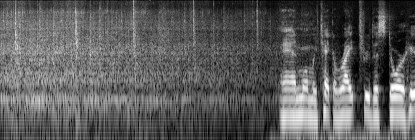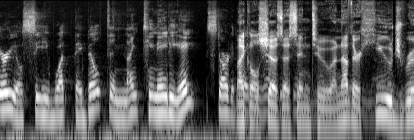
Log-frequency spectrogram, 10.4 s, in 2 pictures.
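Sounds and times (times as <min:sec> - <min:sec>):
microfilm machine imaging fed documents: 0:00.0 - 0:04.0
speech: 0:03.5 - 0:10.3.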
